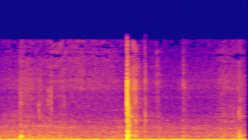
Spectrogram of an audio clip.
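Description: A few faint clicks from a plastic DVD case being handled, the clearest a little over a second in, over low room hum.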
